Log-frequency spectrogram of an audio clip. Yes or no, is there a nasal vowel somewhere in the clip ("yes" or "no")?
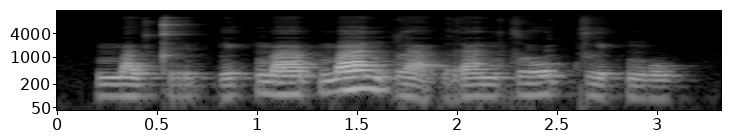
no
